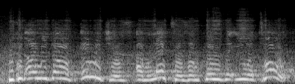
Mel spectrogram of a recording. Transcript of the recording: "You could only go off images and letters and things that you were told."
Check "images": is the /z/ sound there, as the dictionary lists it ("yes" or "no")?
yes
